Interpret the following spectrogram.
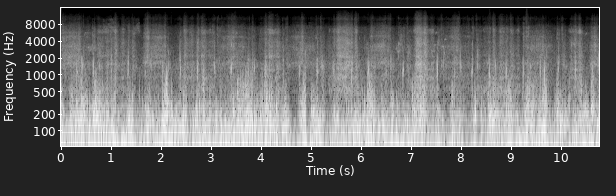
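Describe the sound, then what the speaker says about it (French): Strong coastal wind buffeting the microphone, loud, continuous low roaring gusts with no break throughout, heard on a run along the coast near Douarnenez. "Il y a du vent, hein."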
